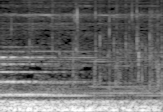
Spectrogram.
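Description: Music holding a sustained chord: several steady held tones over a deep low rumble, with no beat.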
